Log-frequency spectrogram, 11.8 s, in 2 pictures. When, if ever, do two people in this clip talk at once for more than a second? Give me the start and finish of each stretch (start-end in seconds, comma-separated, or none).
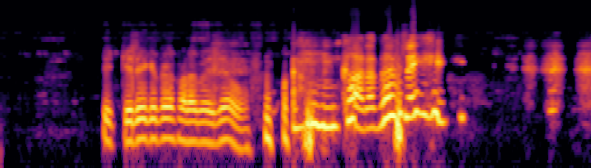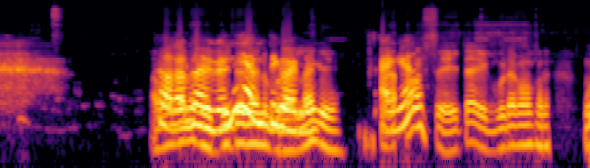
7.5-9.0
